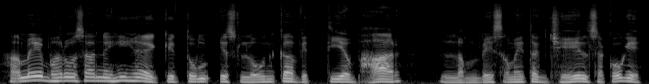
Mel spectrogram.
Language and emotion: Hindi, fearful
